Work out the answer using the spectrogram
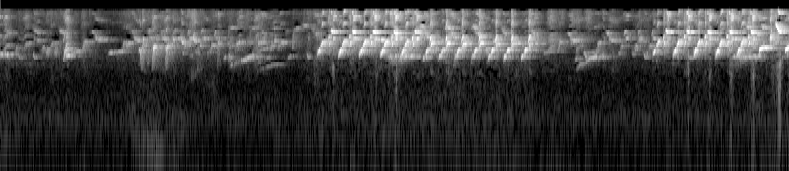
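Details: Male European goldfinch kept indoors, in breeding condition and prized for a large competition repertoire, delivers fast, bright, jingling twittering phrases with buzzy notes, quieter at first and then in two loud runs.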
